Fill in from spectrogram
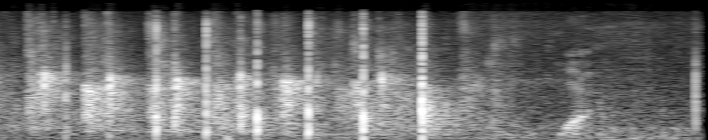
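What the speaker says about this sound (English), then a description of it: "Let us give a loud applause for his" Audience applause after a presentation at a national conference on institute–industry partnership: scattered hand claps from a modest crowd, steady then thinning out, with a voice speaking over them.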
